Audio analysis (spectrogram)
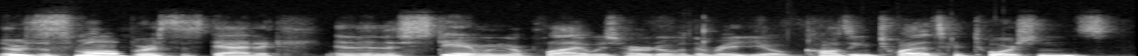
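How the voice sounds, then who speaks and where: A man's voice: mid-range voice, a little fast, darkish tone. A man reading fan fiction informally to a co-host over a voice call, stumbling over words and restarting. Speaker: story reader and co-host. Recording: noisy home voice call recording.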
